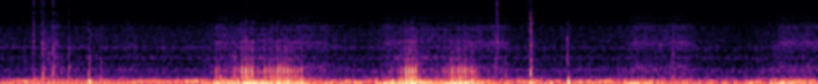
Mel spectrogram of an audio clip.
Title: What problem could be the rattling sound?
